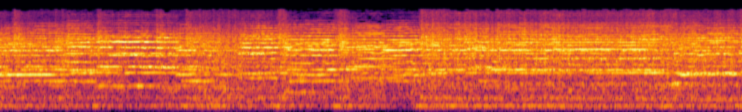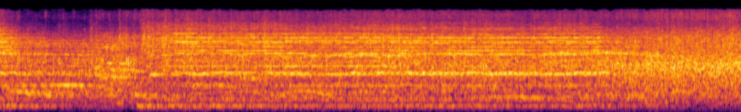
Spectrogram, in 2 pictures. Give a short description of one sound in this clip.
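A live folk band plays a lively tune in a large echoing hall.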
